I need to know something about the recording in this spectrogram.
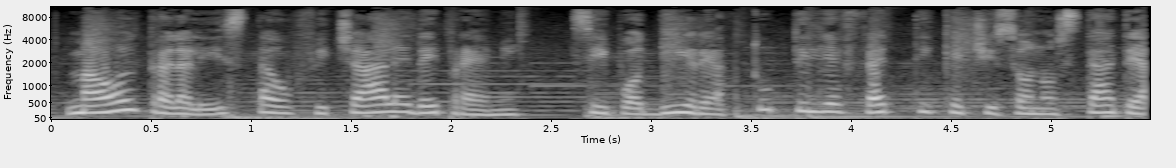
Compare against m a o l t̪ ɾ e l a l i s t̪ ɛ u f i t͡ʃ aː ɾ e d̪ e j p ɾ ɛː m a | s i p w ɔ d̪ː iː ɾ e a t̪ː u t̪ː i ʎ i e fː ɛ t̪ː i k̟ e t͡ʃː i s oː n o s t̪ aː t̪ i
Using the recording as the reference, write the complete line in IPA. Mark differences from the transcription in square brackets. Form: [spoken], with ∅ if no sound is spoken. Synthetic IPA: m a o l t̪ ɾ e l a l i s t̪ [a] u [fː] i t͡ʃ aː [l] e d̪ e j p ɾ ɛː m [i] | s i p w ɔ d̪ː iː ɾ e a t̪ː u t̪ː i ʎ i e fː ɛ t̪ː i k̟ e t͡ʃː i s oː n o s t̪ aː t̪ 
